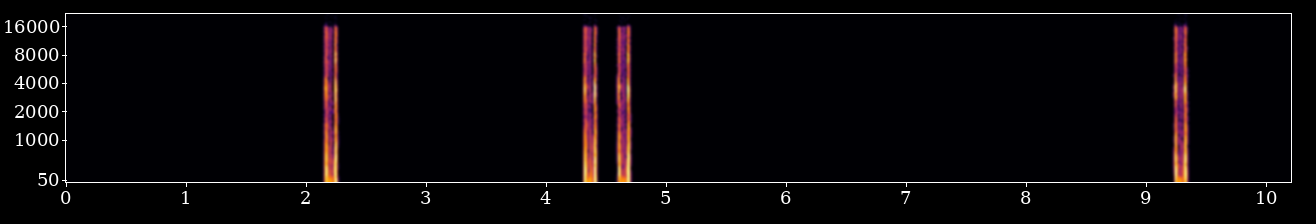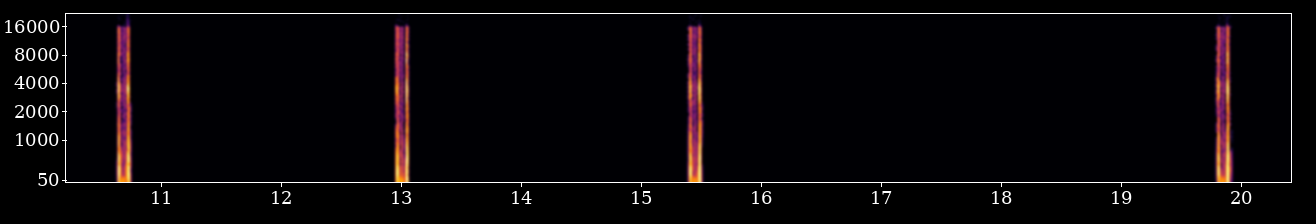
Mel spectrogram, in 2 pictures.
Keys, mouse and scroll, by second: 5.0-6.3 scroll down 1, 6.3-7.2 scroll up 1, 8.0-8.3 scroll down 1, 9.2 click, 9.7 scroll up 1, 10.6-16.6 drag.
